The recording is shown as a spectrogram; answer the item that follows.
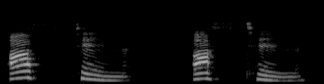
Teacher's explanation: so you do say the f and the t sounds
